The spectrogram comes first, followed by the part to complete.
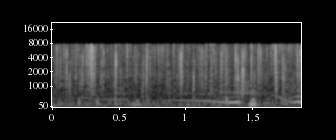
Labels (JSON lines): {"label": "biophony, cascading saw", "recorder": "SoundTrap 600 or HydroMoth"}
